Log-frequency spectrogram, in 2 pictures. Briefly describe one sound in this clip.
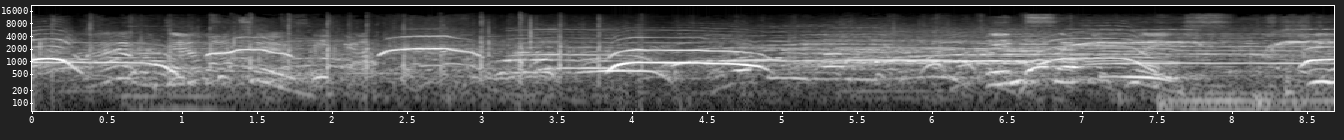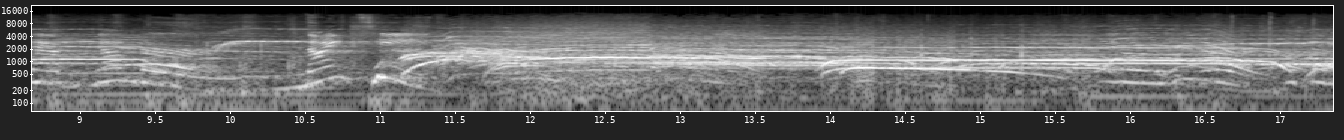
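A crowd cheers and whistles loudly in a large hall.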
